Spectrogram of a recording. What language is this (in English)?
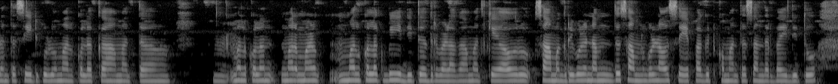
Kannada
